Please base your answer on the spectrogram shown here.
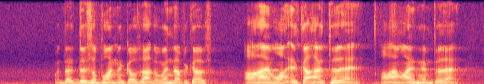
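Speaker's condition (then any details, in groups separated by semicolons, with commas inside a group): ALS; diagnosed during pro football career in Nashville after loss of strength, speed and weight; progressive, continuing to lose abilities, physically changed, seen crawling on stage, fears last public speech; losing ability to speak clearly, voice does not sound as expected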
